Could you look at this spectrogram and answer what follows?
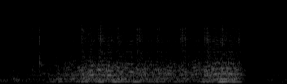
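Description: A sewing machine stitches fabric piping, a steady continuous whir running for about two seconds before cutting off abruptly, with no talk over it.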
